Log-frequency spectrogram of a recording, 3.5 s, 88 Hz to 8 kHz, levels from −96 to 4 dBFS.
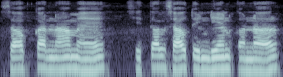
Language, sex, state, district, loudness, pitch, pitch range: Hindi, male, Gujarat, Valsad, -17 LUFS, 140 Hz, 130-145 Hz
